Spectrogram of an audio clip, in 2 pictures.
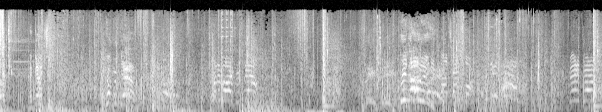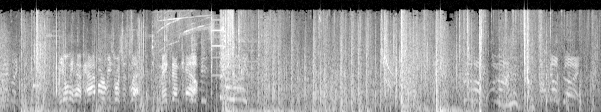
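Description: Gunfire cracks in sharp bursts nearby.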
